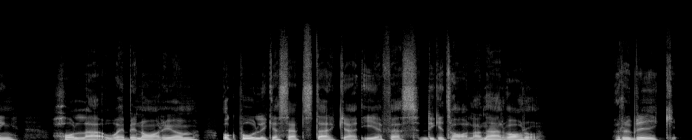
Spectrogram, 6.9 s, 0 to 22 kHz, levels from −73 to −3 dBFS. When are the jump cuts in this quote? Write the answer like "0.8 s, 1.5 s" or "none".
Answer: 6.0 s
